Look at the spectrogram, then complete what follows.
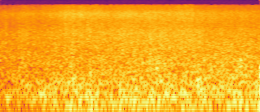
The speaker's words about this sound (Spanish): El silencio de nuestra falta de plática era interrumpido por el sonido del mar y el viento.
